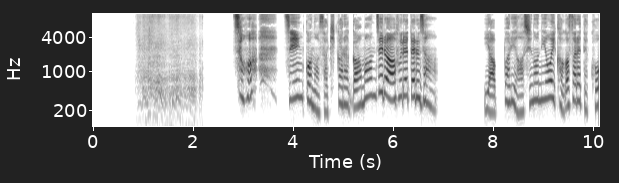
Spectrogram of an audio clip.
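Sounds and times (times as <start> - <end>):
trouser zipper being pulled down: 0.8 - 2.3
speech: 2.9 - 7.0, 7.8 - 10.1.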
